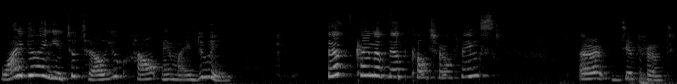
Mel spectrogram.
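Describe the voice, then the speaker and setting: A woman's high-pitched voice with a Russian accent, very wide pitch swings, a fairly slow pace and long, frequent pauses. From Russia (Yalta, Crimea). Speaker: piano teacher. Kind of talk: interview. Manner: halting.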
